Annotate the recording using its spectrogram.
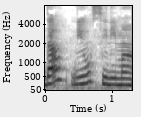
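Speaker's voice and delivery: very slow, word by word; slow model reading. Shown as a demonstration. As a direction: read it out slowly for learners. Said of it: "teacher models example".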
